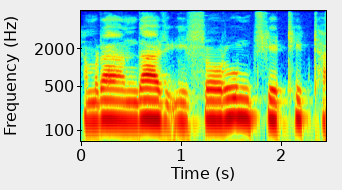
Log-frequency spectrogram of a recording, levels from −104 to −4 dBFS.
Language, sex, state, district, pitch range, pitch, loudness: Maithili, male, Bihar, Supaul, 140-150 Hz, 145 Hz, -16 LUFS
